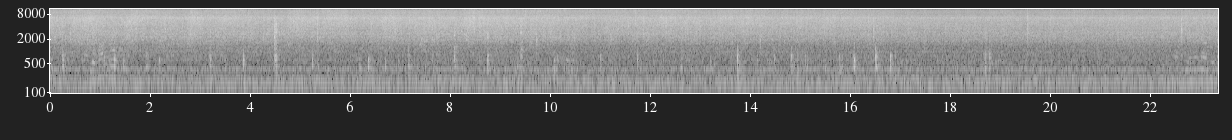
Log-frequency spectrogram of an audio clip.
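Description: Chicken feet, called adidas, being stirred as they fry in a pan, with a steady sizzle and hiss and scattered scraping clicks of the utensil continuing throughout at close range.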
